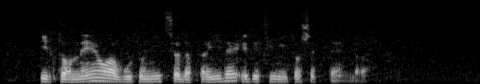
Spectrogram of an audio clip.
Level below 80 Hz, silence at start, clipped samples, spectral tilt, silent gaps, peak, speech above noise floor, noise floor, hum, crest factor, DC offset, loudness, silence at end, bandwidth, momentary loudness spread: -68 dBFS; 0.4 s; under 0.1%; -7 dB/octave; none; -4 dBFS; 38 dB; -60 dBFS; none; 20 dB; under 0.1%; -23 LUFS; 1.15 s; 16.5 kHz; 14 LU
